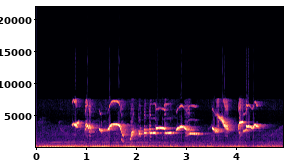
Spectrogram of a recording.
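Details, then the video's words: Black-breasted oriental magpie-robin in energetic training song full of fill-in variations: a continuous flow of warbled whistles and quick downward slurs over a low droning background. "SUARA BURUNG KACER MASTERAN GACOR ‼️Full Variasi isian MEWAH"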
